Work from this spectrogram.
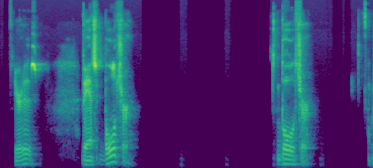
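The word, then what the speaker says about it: Boelter: Look at that, Vance Boatler. In case you're wondering if that's forged or fraudulent, here's the official documents of the Secretary of State of Minnesota. Here it is. Vance Bolcher. Bolcher.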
